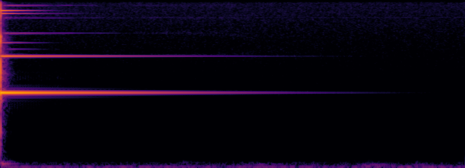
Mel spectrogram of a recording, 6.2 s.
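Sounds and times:
saron note F3: 0:00.0 - 0:03.9.

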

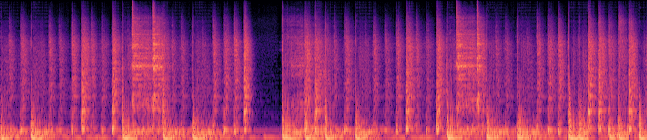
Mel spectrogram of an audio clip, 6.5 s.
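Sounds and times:
drum loop at 148 bpm: 0:00.0 - 0:06.4.

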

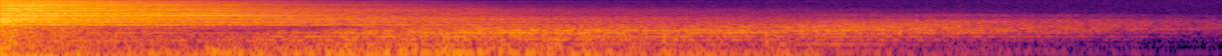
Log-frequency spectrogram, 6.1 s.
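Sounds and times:
metal drums on E-MU Pro-Cussion: 0:00.0 - 0:02.9.

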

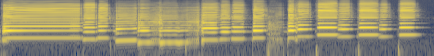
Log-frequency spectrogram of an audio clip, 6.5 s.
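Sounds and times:
urgent harmonica music: 0:00.0 - 0:06.5.

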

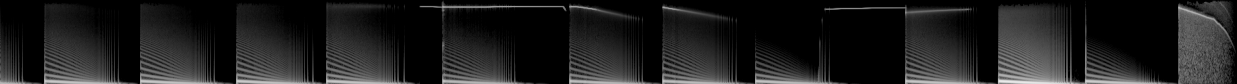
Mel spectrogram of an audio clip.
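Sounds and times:
Klone Dual Percussion Synthesiser: 0:00.5 - 0:12.3.

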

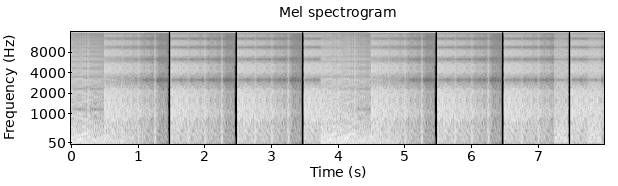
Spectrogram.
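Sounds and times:
Atari 2600 noise drums: 0:00.0 - 0:07.9.

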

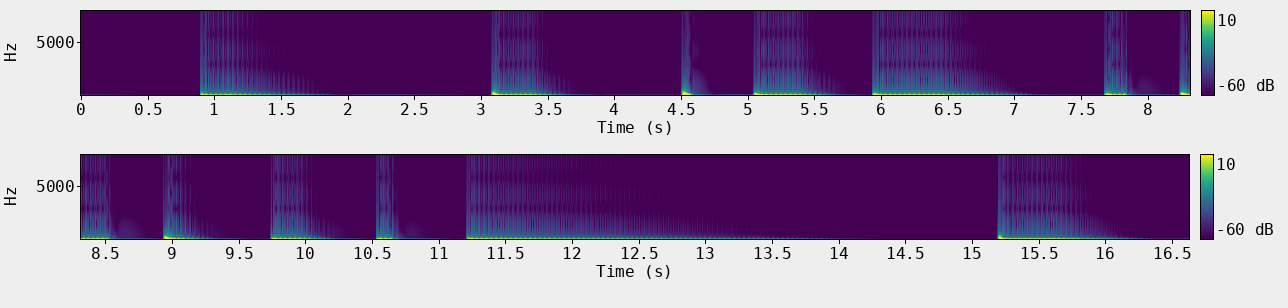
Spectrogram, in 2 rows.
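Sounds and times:
kick drum: 0:00.9 - 0:01.2, 0:03.1 - 0:03.8, 0:04.5 - 0:06.9, 0:07.7 - 0:11.4, 0:15.2 - 0:15.6.

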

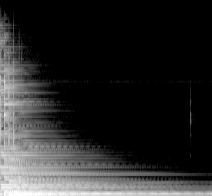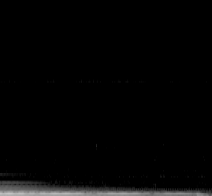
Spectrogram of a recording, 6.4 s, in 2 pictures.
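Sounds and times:
acoustic guitar upstroke in A: 0:00.0 - 0:06.0.

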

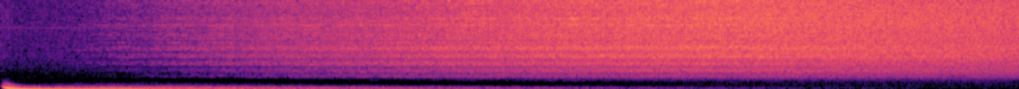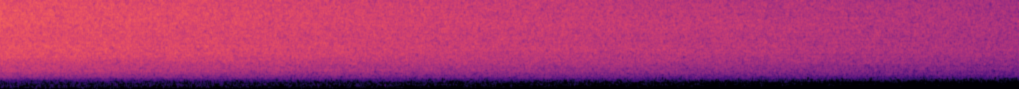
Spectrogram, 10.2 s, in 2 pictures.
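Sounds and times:
boom: 0:00.0 - 0:02.3.

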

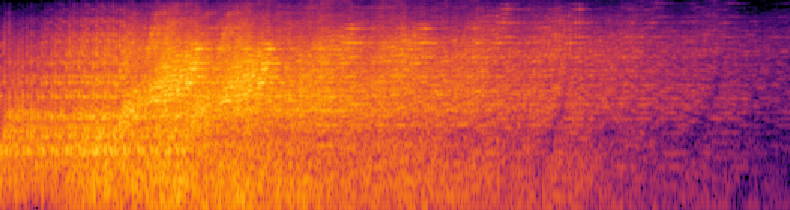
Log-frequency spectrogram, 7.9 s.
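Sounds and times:
turbulence: 0:00.0 - 0:06.2.

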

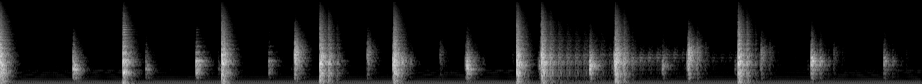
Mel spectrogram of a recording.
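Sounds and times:
drum loop: 0:01.2 - 0:09.0
snare drum: 0:02.0 - 0:04.1, 0:04.7 - 0:08.4.

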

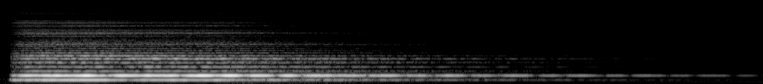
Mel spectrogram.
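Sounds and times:
voice singing short ooh on G sharp two with long reverb: 0:00.0 - 0:05.6.

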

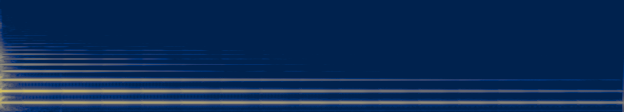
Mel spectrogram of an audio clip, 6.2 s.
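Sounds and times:
Rhodes 73 electric piano F# note: 0:00.0 - 0:03.0.

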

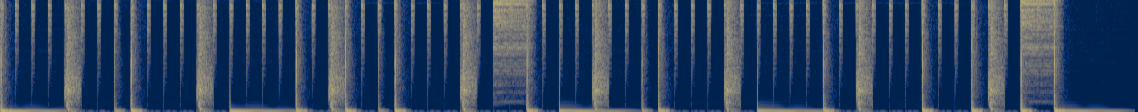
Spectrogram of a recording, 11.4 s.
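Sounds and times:
music loop: 0:00.0 - 0:10.8.

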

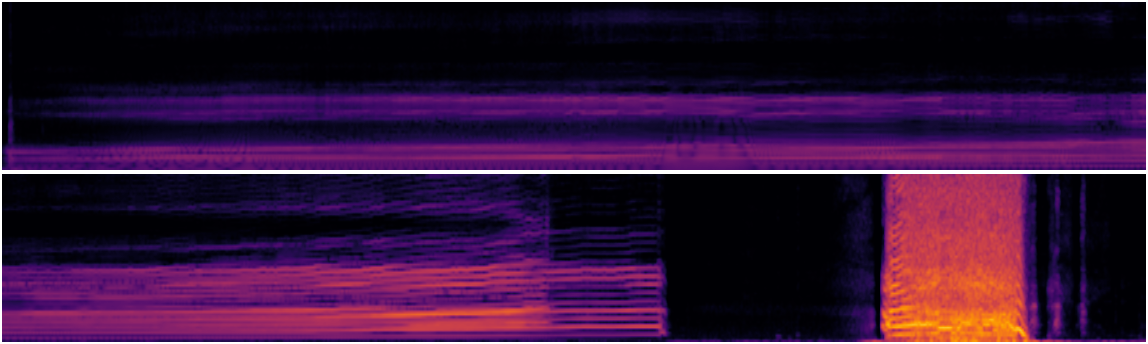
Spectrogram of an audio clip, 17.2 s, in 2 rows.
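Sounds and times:
person vocalizing ooh: 0:15.2 - 0:16.4.

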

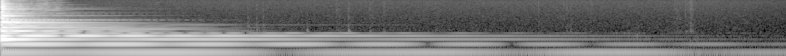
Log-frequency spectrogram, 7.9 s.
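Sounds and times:
Irish bouzouki plucked strings: 0:00.0 - 0:04.9.

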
